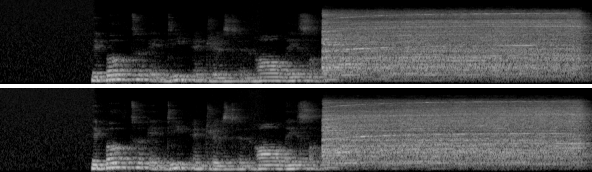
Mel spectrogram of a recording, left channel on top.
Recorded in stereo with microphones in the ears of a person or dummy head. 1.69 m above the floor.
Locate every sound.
0.9 s a woman speaking: 40° right (ahead or behind), 1.6 m
3.2 s sawing: 10° left (ahead or behind), 1.0 m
